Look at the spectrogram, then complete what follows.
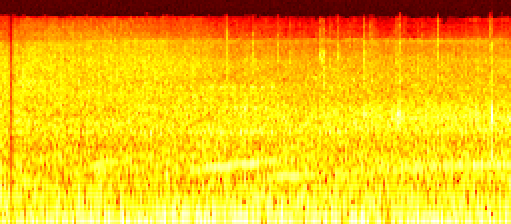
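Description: City road-traffic noise with a steady low rumble, heard from a moving electric kick scooter, and a faint hum that drifts slightly in pitch.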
